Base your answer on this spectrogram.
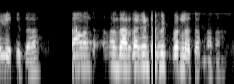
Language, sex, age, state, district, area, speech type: Kannada, male, 60+, Karnataka, Chamarajanagar, rural, conversation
